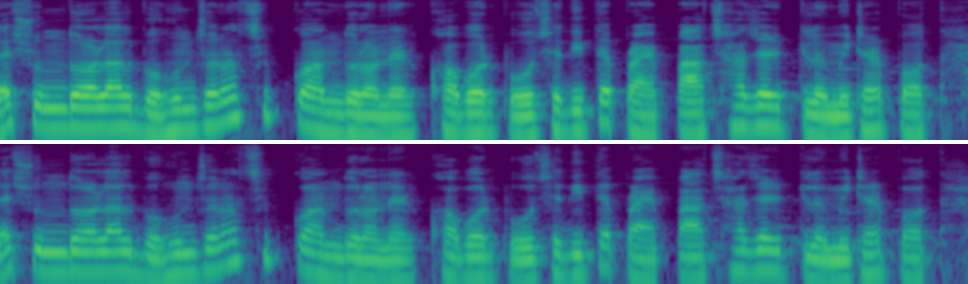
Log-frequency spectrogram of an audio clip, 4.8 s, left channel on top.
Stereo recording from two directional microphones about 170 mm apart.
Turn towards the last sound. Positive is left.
turn(degrees=20)  # may be behind; listen again after turning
